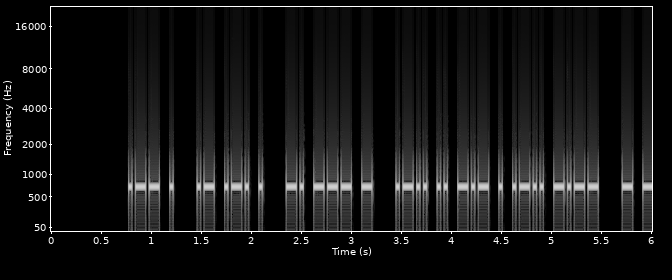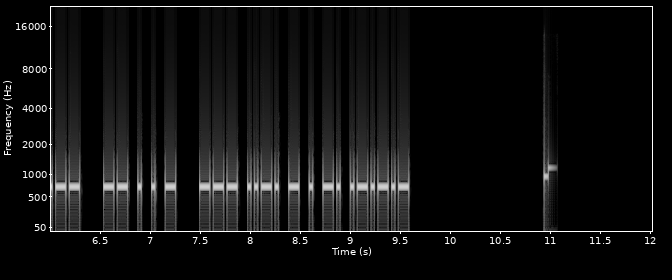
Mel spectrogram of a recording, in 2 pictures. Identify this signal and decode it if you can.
Morse code, heard as a keyed tone, about 34 wpm, 700 Hz. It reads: WE ARE NOT LIKELY TO MEET OFTEN.
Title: Sentences from Top 1100 Words 35wpm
